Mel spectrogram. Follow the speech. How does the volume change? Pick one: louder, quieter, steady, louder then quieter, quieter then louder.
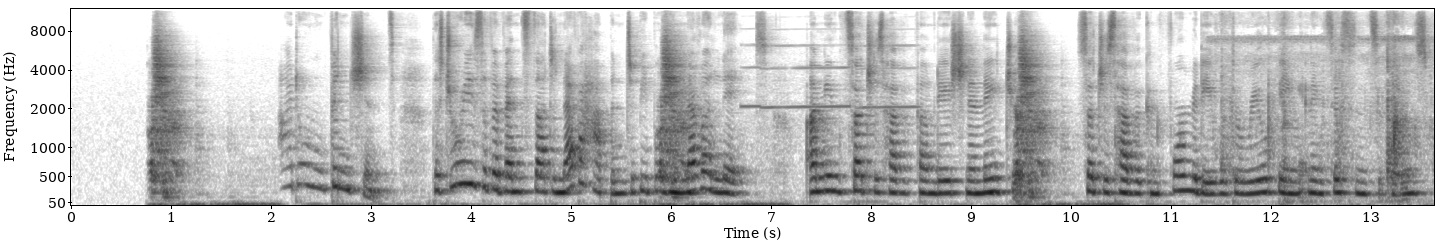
steady.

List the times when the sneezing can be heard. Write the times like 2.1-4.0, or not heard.
0.8-2.0, 5.8-7.1, 9.4-10.3.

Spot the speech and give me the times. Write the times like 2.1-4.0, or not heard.
2.0-13.6.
